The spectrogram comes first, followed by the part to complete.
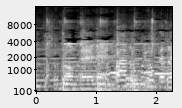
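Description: Two men singing a Khmer song into microphones, backed by a Khmer traditional music band with held instrumental tones and regular percussion strokes.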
